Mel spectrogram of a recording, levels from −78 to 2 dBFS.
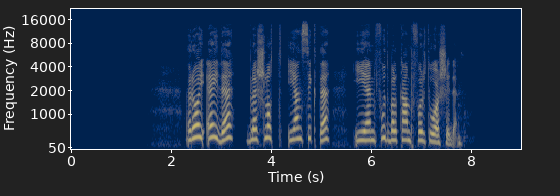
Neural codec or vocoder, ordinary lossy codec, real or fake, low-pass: none; Opus, 64 kbps; real; 14.4 kHz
